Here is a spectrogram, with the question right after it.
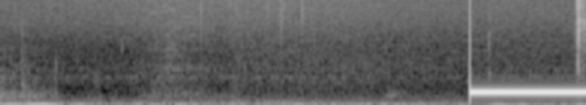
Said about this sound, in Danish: Og hende har vi, øh, hende har vi en telefonlinje til, så øh, nu vil vi prøve at ringe hende op. Lad os prøve at ringe til hende.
